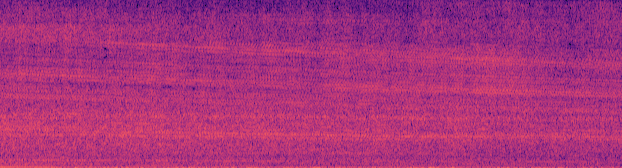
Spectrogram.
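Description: Steady airy rush with a low steady hum underneath, in a dynamometer cell just after the Dodge Challenger's engine has come off a rev.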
